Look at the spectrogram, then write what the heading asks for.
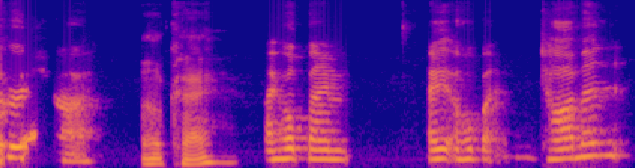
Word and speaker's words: Tobin: Tobin Kershaw. Okay. I hope Tobin, like is it Tobin like Robin?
